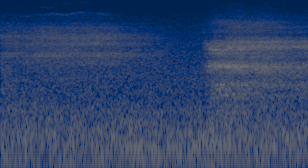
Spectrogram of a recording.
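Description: A person takes a slow, deep breath in through the nose during a home lymphatic drainage massage. The sound is soft and airy, and the intake grows stronger partway through before ending.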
